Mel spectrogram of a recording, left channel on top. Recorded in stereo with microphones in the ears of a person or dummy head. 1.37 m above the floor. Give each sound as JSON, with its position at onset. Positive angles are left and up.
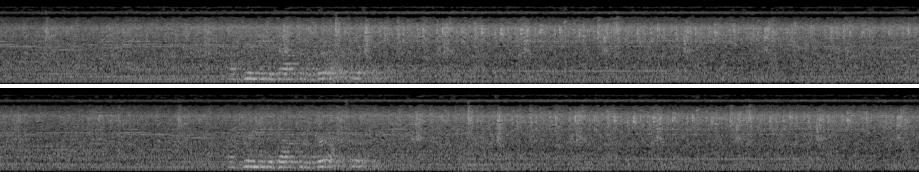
{"t": 2.3, "sound": "a woman speaking", "side_deg": -85, "distance_m": 1.9}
